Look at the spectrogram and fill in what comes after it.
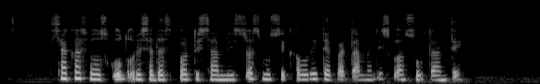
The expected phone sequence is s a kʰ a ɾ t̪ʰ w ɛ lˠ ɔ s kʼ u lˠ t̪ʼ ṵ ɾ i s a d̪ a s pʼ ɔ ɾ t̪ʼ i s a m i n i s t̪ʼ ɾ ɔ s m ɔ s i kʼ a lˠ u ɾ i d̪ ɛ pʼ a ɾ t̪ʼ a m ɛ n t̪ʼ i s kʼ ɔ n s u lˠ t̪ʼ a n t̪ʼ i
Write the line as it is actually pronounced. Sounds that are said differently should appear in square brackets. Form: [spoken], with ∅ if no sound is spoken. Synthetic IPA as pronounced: s a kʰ a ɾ t̪ʰ w ɛ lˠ ɔ s kʼ u lˠ t̪ʼ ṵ ɾ i s a d̪ a s pʼ ɔ ɾ t̪ʼ i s a m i n i s t̪ʼ ɾ ɔ s m [u] s i kʼ a lˠ u ɾ i d̪ ɛ pʼ a ɾ t̪ʼ a m ɛ n t̪ʼ i s kʼ ɔ n s u lˠ t̪ʼ a n t̪ʼ i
